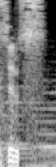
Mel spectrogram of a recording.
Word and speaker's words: Zeus: presentation a kid asked you do know it earth pronounced zeus right jesus christ i'm dead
